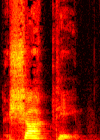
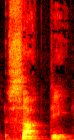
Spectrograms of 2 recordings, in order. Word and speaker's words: Shakti: And the male aspect is Shiva, which is the god of destruction in Hinduism, and the female aspect is Shakti. Some pronounce it Sakti.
